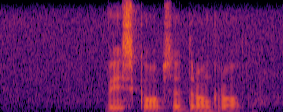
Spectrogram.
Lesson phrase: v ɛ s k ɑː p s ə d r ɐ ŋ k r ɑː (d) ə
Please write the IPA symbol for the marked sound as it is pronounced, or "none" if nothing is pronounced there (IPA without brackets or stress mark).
t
